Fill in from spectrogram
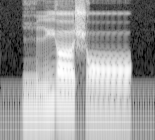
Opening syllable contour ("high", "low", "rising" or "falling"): rising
